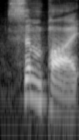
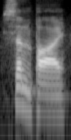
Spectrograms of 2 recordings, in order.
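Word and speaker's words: 先輩: Generally speaking, when you say the word, it's a little hard to tell if it's an M or an N, so you'll see it spelled different ways. Senpai, senpai.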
